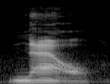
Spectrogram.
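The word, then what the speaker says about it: Nao: And I'm pretty sure that's not how you say it. Somebody told me that's how it's spelled, but it's actually like now. Or something like that. – Oh. – But it's N-A-O.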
